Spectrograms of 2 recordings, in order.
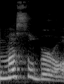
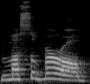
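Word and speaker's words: Musselburgh: Jane Flannery hi Jane um she recommended the muscle Burl hat and it is pronounced muscle Burl but it is spelled muscle Burger Burg at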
